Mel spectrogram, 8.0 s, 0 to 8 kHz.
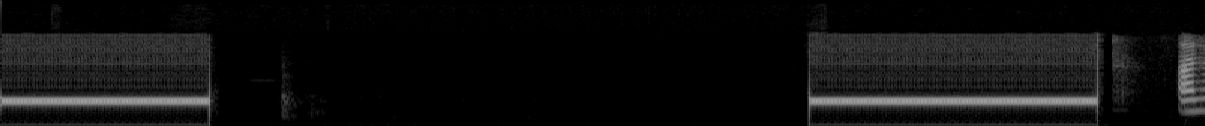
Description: Ringback tone (North America), 440 + 480 Hz.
